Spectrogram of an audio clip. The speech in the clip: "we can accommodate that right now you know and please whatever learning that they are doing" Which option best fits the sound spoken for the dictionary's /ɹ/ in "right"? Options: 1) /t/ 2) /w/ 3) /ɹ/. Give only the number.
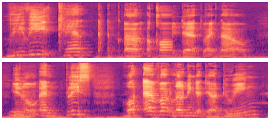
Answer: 3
